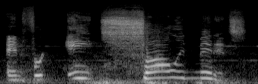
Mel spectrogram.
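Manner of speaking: normal talking voice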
